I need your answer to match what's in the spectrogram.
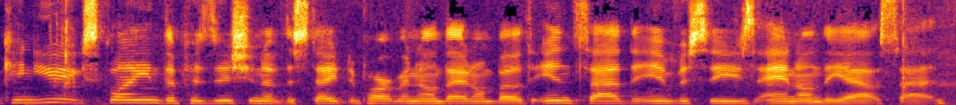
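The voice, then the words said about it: Nashville accent. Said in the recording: “I love your accent. ... I'm from Nashville.”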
